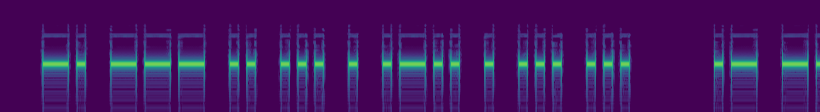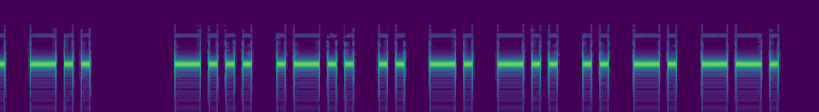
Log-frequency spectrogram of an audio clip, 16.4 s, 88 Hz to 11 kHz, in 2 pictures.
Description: Morse code, heard as a keyed tone, about 14 wpm, 700 Hz. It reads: NOISELESS AND BLINDING
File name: Book One / 05-Chapter 5 - 14 WPM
